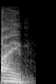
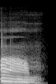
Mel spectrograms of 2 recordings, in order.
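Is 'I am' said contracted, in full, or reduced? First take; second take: contracted; reduced. First: It is said as one syllable with the vowel gliding. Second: It is said as one short syllable, 'am'. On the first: "উচ্চারণটা দাঁড়াচ্ছে আইম" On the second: "সরাসরি আম বলে দেই"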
